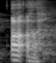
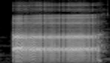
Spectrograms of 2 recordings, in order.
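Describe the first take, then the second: First: The vowel is broken by a quick glottal catch. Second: The vowel is said in a low creaky voice. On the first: "with a little bit of a stop in between" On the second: "some people might identify as creaky"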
